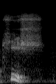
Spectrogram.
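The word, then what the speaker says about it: Kiss: It's not Kish, it's pronounced Kish. Kish.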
